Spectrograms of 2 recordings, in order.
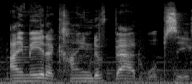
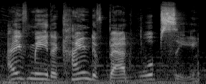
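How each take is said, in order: First: It is said in a plain normal voice. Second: It is said in a put-on silly voice. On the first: "but used the wording" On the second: "not necessarily in that voice"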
